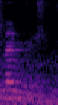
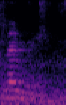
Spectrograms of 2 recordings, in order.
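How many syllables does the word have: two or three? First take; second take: two; two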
